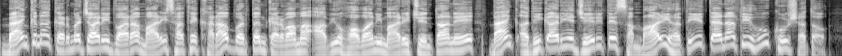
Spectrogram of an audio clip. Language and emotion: Gujarati, happy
